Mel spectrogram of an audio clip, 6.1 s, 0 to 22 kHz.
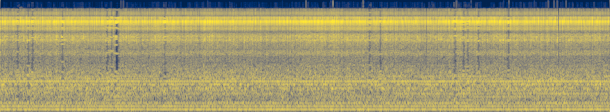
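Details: N735D piston aircraft engine at idle after spider replacement, at altitude, on approach and over the runway: steady drone with rough, uneven pulsing beneath; abnormal idle noise, cause not confirmed.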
